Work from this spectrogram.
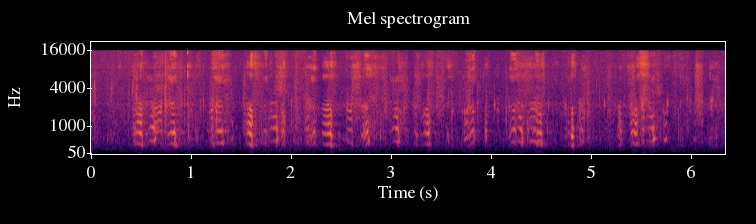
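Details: Litter of ten-day-old Magyar Vizsla puppies; many tiny squeaking and mewing calls overlapping continuously, busy and high-pitched.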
